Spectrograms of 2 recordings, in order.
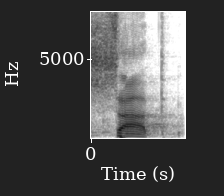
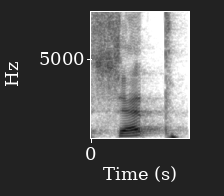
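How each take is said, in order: First: The vowel sounds like the a in cat. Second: The vowel sounds like the e in set. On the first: The speaker calls it wrong. "How is sat pronounced?" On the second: The speaker calls it right. "That's more like set"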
